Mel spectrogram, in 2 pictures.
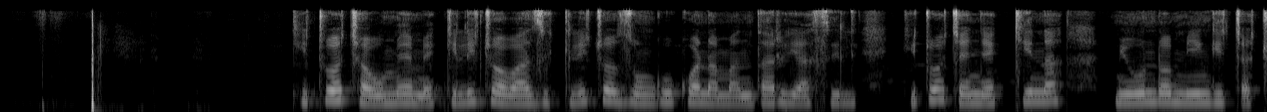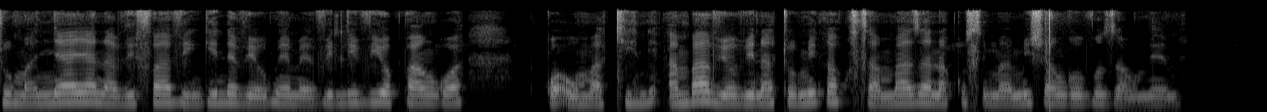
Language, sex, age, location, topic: Swahili, female, 25-35, Nairobi, government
